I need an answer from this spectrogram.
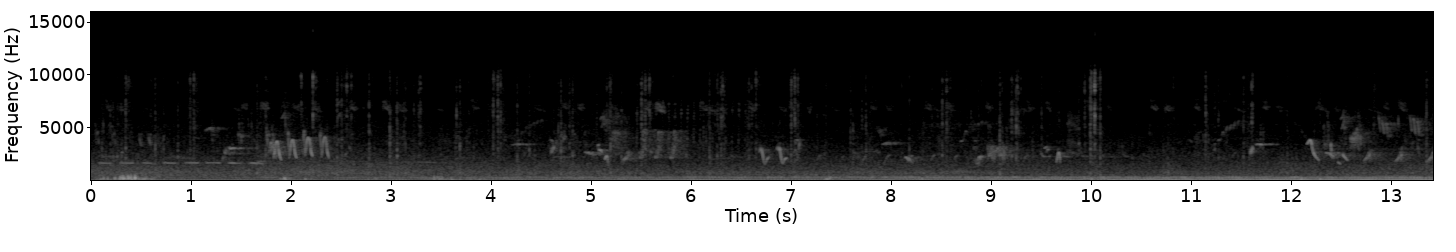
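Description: Faint, scattered bird chirps over a low background rumble that slowly grows louder, with one dull thump right at the start.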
